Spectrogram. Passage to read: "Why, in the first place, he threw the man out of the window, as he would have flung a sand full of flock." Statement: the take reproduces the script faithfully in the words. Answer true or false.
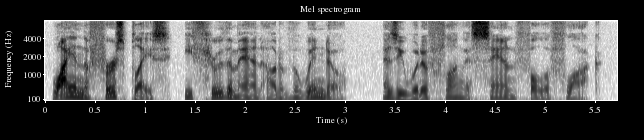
true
